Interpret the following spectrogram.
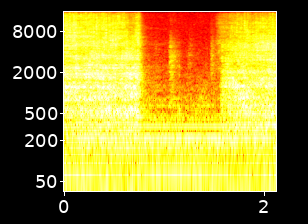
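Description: Spatula scraping whipped cream off into ceramic mugs: two scraping strokes of about a second each, the second starting about one and a half seconds in.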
